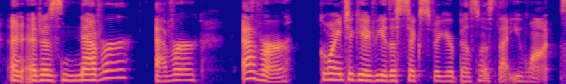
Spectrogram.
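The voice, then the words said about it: Heated, breathless speaking. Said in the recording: “I'm like almost out of breath from being so heated about it”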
